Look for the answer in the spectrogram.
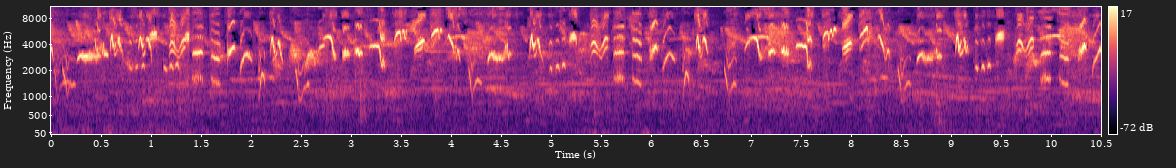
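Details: Oriental magpie-robin singing steadily while fanning its tail and swaying: a dense, unbroken stream of bright whistled notes, slurred upward and downward sweeps and quick chirps, with hardly any pauses over ten seconds.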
